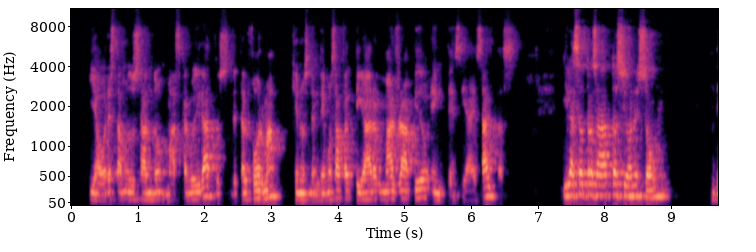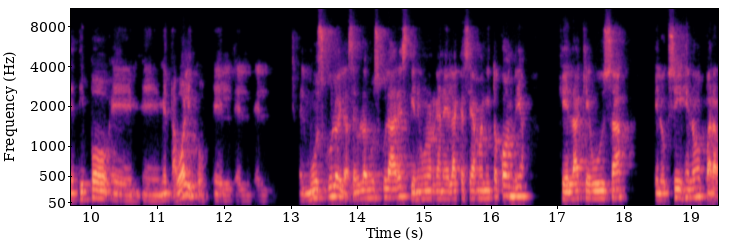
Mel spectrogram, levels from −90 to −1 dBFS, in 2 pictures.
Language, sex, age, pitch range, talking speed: Spanish, male, 30-49, 115-155 Hz, 165 wpm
